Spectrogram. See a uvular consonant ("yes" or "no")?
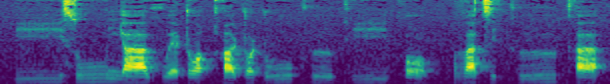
yes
